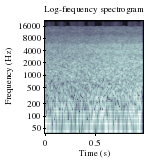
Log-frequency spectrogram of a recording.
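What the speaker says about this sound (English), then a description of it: "Liftoff of Falcon Heavy with Europa Clipper" Falcon Heavy rocket lifting off with Europa Clipper aboard: a steady, dense roar with heavy low rumble, continuous and loud with no other sound standing out.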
